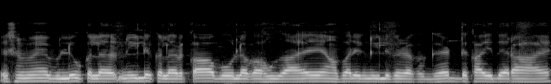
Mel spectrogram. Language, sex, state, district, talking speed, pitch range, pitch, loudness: Hindi, male, Bihar, Madhepura, 260 wpm, 135-140 Hz, 135 Hz, -18 LUFS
